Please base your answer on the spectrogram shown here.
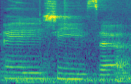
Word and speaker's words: Regisseur: It's a French word originally. So, it's not a German word. Ah, okay, okay, okay. Regisseur. Regisseur. It sounds a little bit French.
